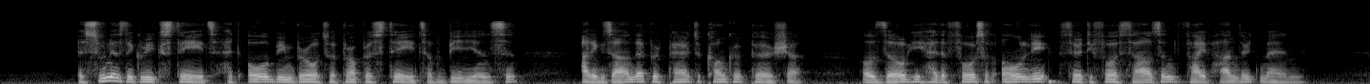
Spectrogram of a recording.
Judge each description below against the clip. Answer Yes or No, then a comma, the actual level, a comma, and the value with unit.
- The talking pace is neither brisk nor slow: No, slow, 130 wpm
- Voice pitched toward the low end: Yes, low, 105 Hz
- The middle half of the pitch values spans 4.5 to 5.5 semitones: No, average, 2.9 semitones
